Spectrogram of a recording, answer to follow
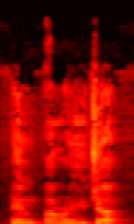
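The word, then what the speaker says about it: temperature: पानी कितना गर्म था, कितना ठंडा था, इसके लिए एक स्पेशल वर्ड है, that is टेम्परेचर। टेम्परेचर, टी का प्रोनाउंसिएशन यहां पर टी का है CH। तो टेम्परेचर, हीट कितनी है, द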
